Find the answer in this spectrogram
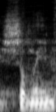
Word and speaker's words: Sheelene: pronunciation correct before, but our lovely guest says that most people get it wrong, even though this is phonetically correct. So I'll just say Sheelene from now on.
